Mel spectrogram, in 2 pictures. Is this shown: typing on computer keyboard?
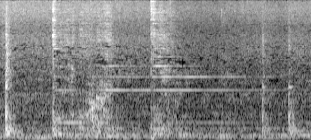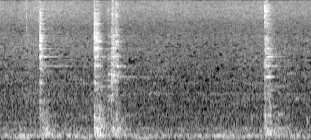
no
